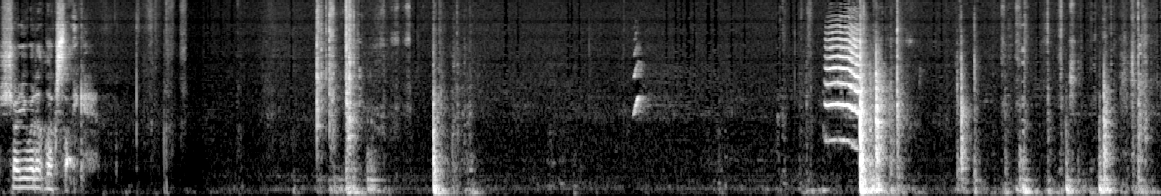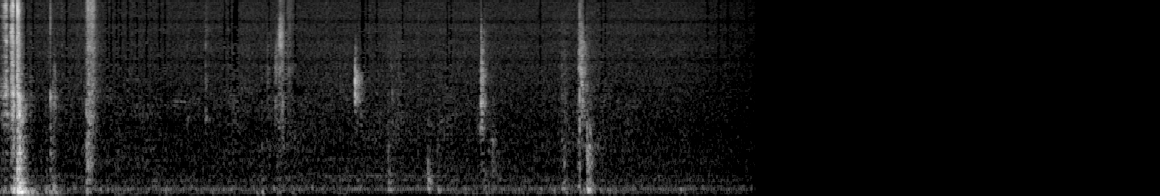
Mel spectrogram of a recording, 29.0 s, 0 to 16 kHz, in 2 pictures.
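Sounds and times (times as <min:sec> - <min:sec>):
objects thunking and knocking: 0:04.0 - 0:06.1, 0:10.8 - 0:15.2
brief high squeak: 0:07.9 - 0:08.2.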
